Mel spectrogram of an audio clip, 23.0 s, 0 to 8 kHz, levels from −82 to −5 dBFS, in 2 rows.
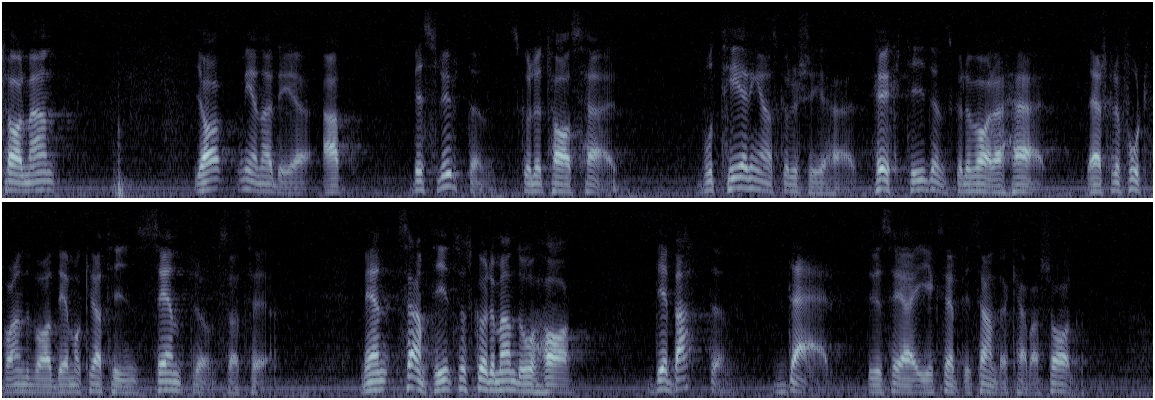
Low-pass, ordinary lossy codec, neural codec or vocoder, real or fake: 7.2 kHz; none; none; real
